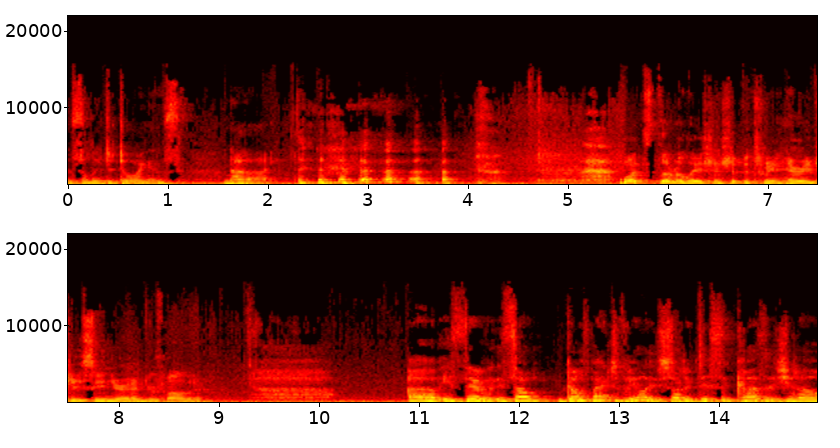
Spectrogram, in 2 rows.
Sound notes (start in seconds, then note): 2.3 all laugh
